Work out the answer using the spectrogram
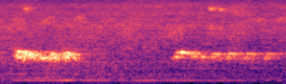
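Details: Wild zebra dove, a visitor, giving two clear trilled rippling coo phrases, the second softer, over a low steady hum and faint high chirps.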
